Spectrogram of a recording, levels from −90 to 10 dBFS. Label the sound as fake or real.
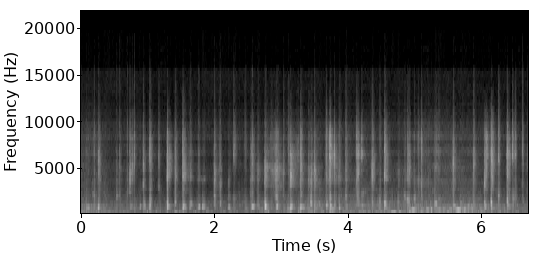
fake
